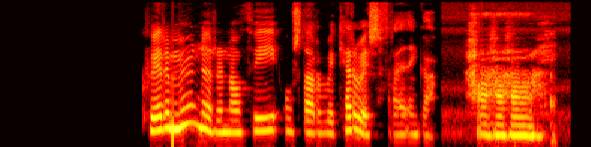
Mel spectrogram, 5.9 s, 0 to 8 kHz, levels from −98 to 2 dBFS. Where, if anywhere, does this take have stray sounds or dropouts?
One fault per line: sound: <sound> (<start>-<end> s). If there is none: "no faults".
sound: laugh (4.6-5.6 s)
